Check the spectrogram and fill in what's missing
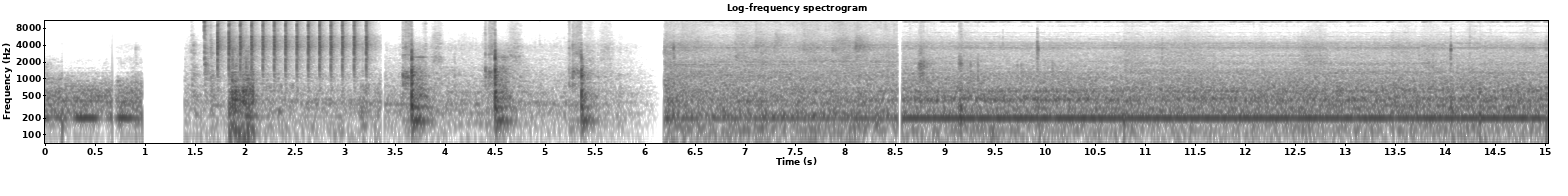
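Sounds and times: fast mechanical ticking: 1.6s - 3.4s.

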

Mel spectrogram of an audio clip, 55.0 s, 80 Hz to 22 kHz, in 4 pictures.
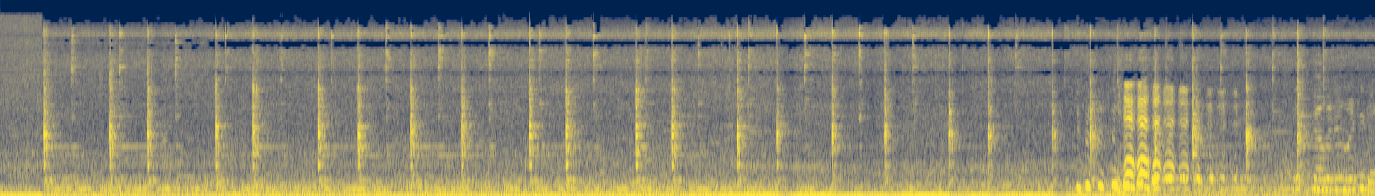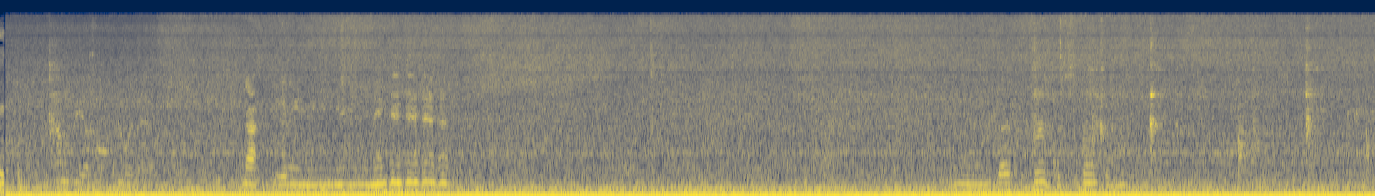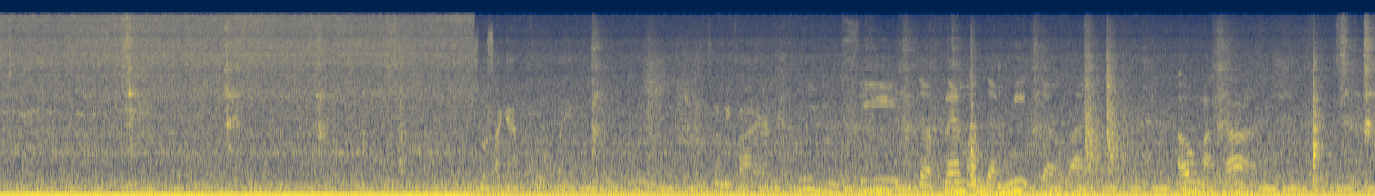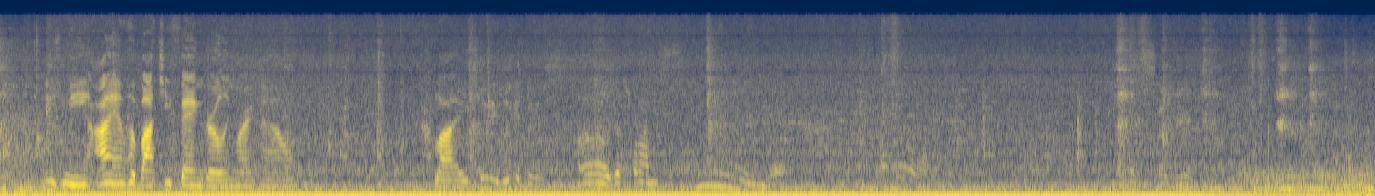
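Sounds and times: steady low hum: 0.0s - 55.0s
chicken sizzling on griddle: 13.9s - 32.2s
person's voice: 34.6s - 38.5s, 41.7s - 44.2s.

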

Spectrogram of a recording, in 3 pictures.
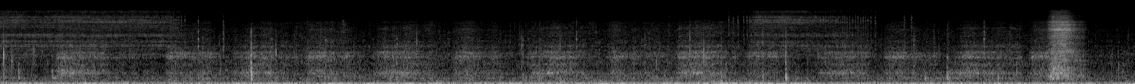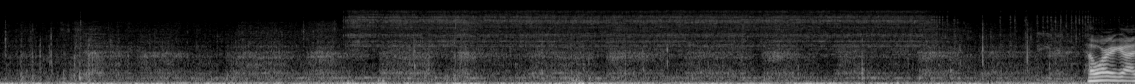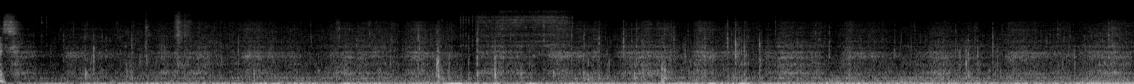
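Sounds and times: bike rattling and clicking: 0.0s - 34.0s
rider breathing hard: 0.0s - 34.0s
wind rumble on microphone: 28.5s - 34.0s.

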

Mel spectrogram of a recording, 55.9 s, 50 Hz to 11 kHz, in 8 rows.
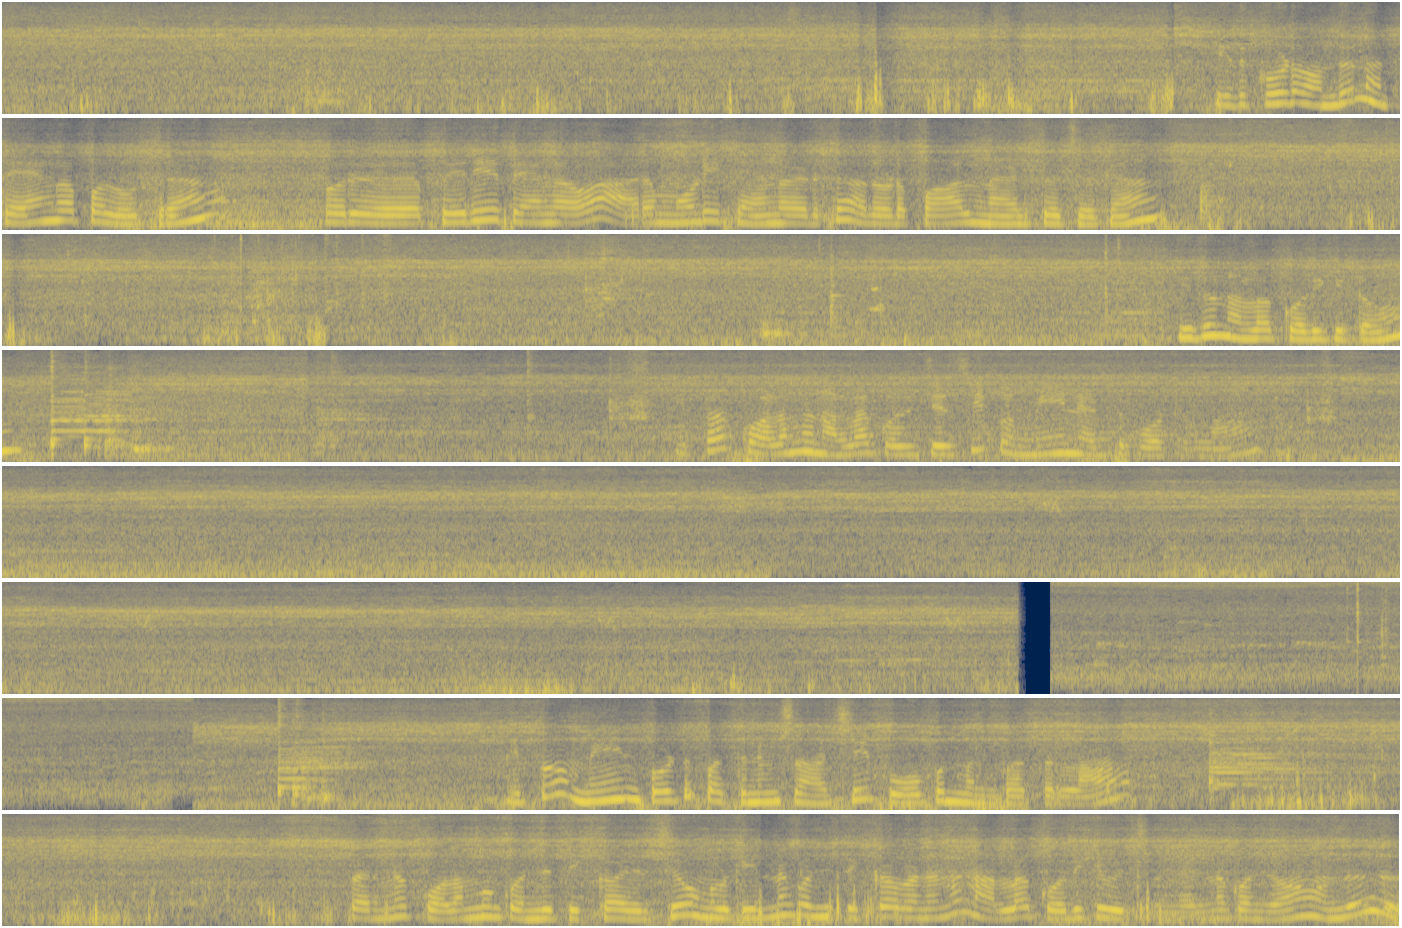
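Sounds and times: gas stove hissing: 0.0s - 55.9s
wind rumbling on microphone: 1.4s - 6.2s, 12.6s - 14.3s, 15.0s - 19.9s, 33.8s - 35.1s, 37.2s - 40.0s, 44.1s - 47.2s, 48.2s - 50.9s, 51.8s - 53.6s.

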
